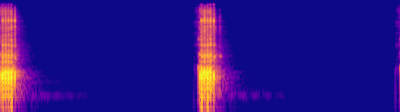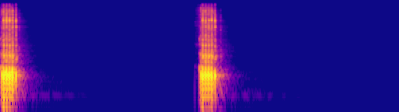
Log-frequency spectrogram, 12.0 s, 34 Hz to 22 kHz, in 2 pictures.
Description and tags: Pneumatic hammer - Atlas Copco r4n - Start 4
Atlas Copco r4n pneumatic hammer started four times.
